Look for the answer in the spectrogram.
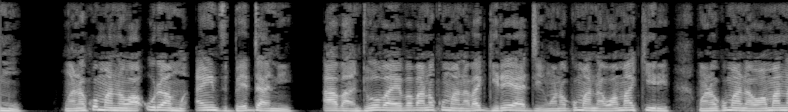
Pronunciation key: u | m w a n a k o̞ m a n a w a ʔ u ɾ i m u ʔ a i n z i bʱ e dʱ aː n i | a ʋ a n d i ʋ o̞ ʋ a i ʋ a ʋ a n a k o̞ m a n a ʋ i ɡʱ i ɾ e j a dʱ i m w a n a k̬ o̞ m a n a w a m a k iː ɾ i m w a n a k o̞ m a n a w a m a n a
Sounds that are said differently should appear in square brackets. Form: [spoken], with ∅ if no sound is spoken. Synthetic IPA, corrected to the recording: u | m w a n a k o̞ m a n a w a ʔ u ɾ [a] m u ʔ a i n z i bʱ e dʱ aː n i | a ʋ a n d i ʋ o̞ ʋ a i ʋ a ʋ a n a k o̞ m a n a ʋ [a] ɡʱ i ɾ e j a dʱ i m w a n a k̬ o̞ m a n a w a m a k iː ɾ i m w a n a k o̞ m a n a w a m a n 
